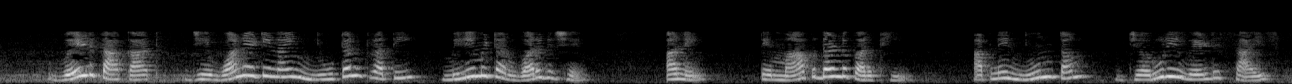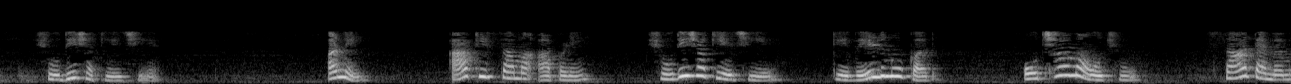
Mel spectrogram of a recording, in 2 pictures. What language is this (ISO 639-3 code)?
guj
